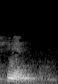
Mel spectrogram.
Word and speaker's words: shin: And if you put it on the sinister side, it is pronounced shin. And if you put it on the dexter side, it is pronounced sin.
